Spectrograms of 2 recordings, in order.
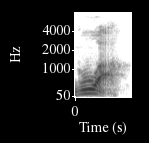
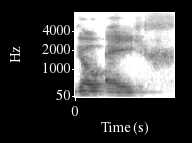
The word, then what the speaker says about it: Go_A: today we are going to interview the amazing gua uh welcome hi hi how are you uh we're fine thanks uh and uh actually it's pronounced go a go yeah thank you um can you tell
